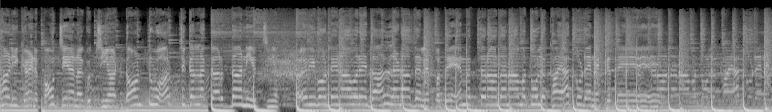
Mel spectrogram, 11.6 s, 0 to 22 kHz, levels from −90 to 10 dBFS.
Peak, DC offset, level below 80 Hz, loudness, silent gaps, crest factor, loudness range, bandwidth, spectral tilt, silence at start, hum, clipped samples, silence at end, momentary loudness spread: 0 dBFS; under 0.1%; -14 dBFS; -13 LUFS; none; 12 dB; 1 LU; 16 kHz; -4.5 dB/octave; 0 s; none; under 0.1%; 0 s; 2 LU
